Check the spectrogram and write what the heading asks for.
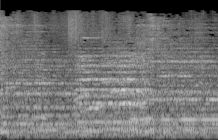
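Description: Choral music with orchestra: many voices and instruments holding long sustained notes.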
